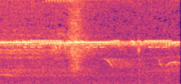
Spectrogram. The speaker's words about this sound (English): As you hear the chirping of cicadas and crickets nearby. The grass grows wild.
